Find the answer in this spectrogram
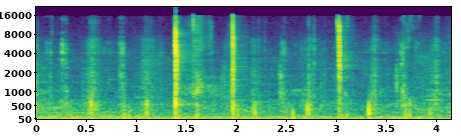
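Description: Close-up chewing of crisp papad, with a few sharp crunches, the loudest about a second and a half in.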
